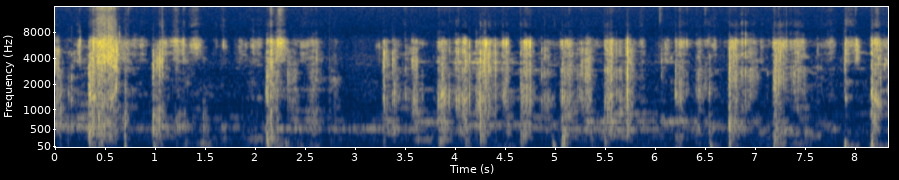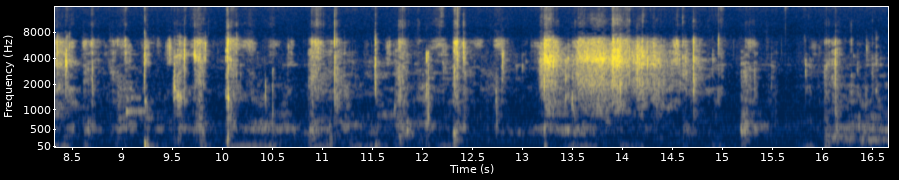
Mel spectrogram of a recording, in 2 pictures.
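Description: Banslochan (tabasheer, the hard chalky lumps from bamboo) being crunched and chewed right at a headset microphone: a long irregular run of sharp crunches as the pieces break between the teeth, with a denser stretch of crunching about three-quarters in.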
